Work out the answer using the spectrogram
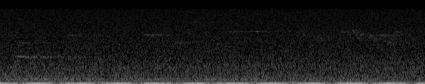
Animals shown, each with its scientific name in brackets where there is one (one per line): Black-throated Green Warbler (Setophaga virens)
American Herring Gull (Larus smithsonianus)
American Robin (Turdus migratorius)
Purple Finch (Haemorhous purpureus)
